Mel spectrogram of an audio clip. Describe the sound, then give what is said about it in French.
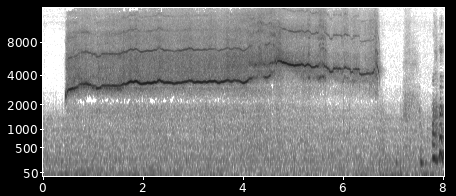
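Someone imitates a boiling kettle with one long, shrill whistle that holds steady for about six seconds, edging slightly higher in pitch before cutting off abruptly, with no talking. “Ça alors, on dirait que vous avez été bouilloire toute votre vie.”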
